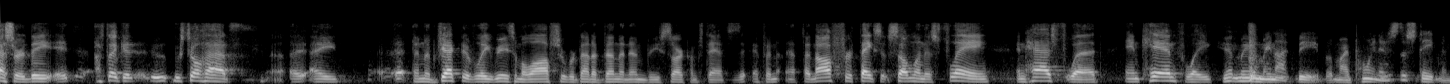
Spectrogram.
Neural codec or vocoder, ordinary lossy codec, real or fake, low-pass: codec, 16 kHz, 1 kbps, X-Codec, HuBERT features, trained on balanced general audio; Opus, 16 kbps; fake; 7.2 kHz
